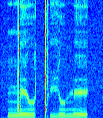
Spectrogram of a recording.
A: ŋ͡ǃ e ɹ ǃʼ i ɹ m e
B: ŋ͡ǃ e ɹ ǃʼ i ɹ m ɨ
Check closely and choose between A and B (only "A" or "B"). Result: A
